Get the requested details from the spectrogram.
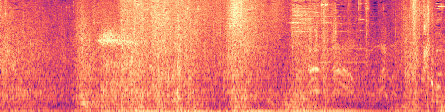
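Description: A magic blast whooshes and rumbles.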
